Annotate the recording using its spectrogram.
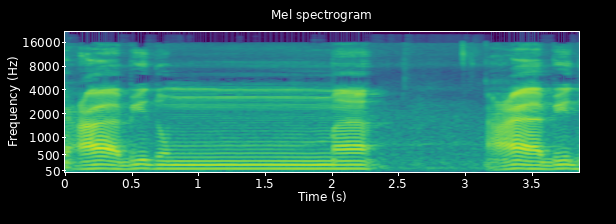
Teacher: تو اب ہم پڑھیں گے ولا انا، پھر عابد میں عین ہے عابد، پھر اس کے بعد دال کو تنوین آ گئی اور اس کے بعد میم کو شدہ آ گیا۔ اب جہاں میم کو شدہ آتا ہے وہاں پر ہم اس میم پر غنہ کرتے ہیں، 2 حرکت تک اس میم کو دبا کر رکھتے ہیں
